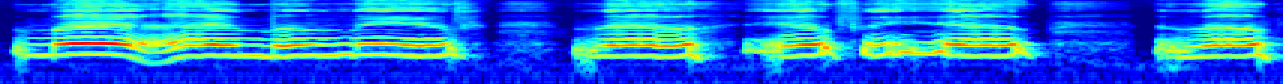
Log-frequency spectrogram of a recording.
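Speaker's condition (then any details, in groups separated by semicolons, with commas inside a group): ALS; talking more difficult, facial muscles weaker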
